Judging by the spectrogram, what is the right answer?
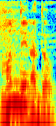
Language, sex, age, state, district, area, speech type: Kannada, male, 45-60, Karnataka, Bangalore Rural, rural, read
